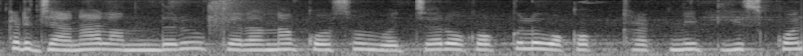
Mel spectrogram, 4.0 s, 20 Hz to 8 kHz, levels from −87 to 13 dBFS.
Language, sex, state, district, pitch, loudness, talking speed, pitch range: Telugu, female, Andhra Pradesh, Visakhapatnam, 270 Hz, -14 LUFS, 150 wpm, 265-285 Hz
